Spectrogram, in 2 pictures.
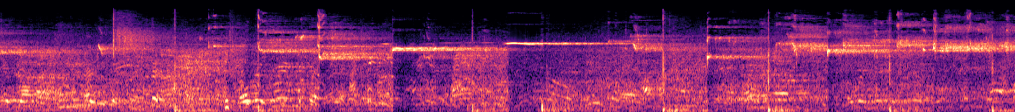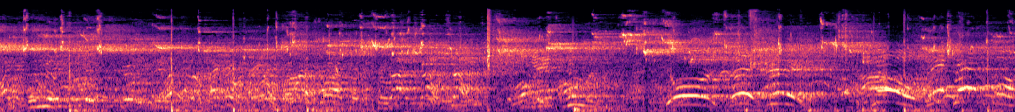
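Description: Spectators chatter nearby in an echoing gym.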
